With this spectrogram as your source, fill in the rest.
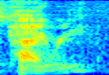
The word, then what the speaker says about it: Kierre: It's spelled Kierre, so I believe the correct pronunciation is Kierre.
